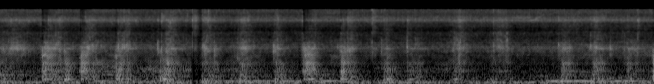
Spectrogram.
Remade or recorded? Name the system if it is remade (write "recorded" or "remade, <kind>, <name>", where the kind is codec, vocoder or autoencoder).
remade, vocoder, Vocos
